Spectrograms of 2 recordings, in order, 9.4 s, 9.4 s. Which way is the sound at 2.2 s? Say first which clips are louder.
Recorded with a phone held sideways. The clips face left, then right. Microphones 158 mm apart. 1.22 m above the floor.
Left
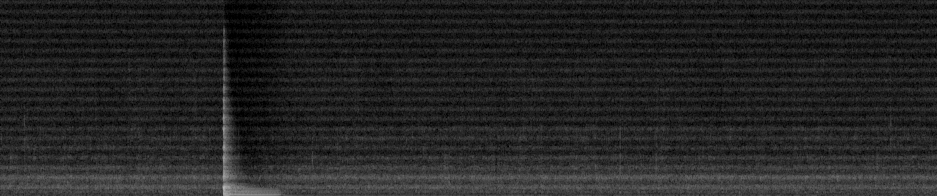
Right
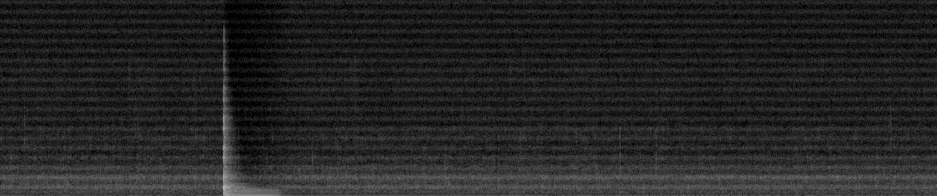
Left 2 dB; 20° left (ahead or behind).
